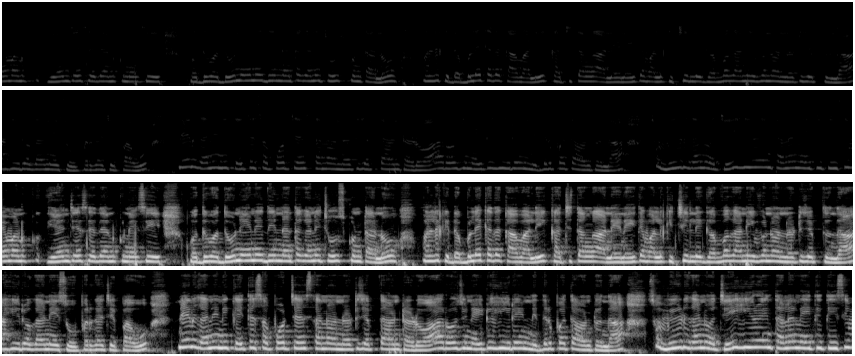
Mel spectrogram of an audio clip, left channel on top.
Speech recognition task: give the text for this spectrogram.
ఏం చేసేది అనుకునేసి వద్దు వద్దు నేనే దీన్ని అంతా కానీ చూసుకుంటాను, వాళ్ళకి డబ్బులే కదా కావాలి, ఖచ్చితంగా నేనైతే వాళ్ళకి చిల్లి గవ్వ కానీ ఇవ్వను అన్నట్టు చెప్తుందా. హీరో కానీ సూపర్గా చెప్పావు, నేను కానీ నీకైతే సపోర్ట్ చేస్తాను అన్నట్టు చెప్తా అంటాడు. ఆ రోజు నైట్ హీరోయిన్ నిద్రపోతా ఉంటుందా. సో వీడు కానీ వచ్చి హీరోయిన్ తలనైతే తీసి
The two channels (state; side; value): quieter; left; 39.9 dB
